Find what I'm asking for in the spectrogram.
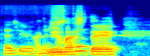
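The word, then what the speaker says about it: Hajimemashite (はじめまして): Hajimemashite.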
